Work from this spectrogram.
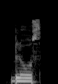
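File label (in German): "bloß", German; adjectives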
